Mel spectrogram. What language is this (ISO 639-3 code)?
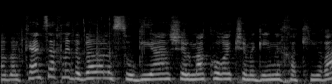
heb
